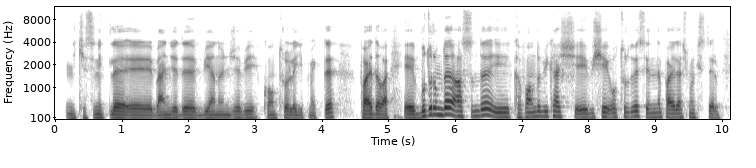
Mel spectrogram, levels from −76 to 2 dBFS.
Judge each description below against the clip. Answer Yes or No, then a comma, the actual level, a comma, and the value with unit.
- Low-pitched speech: Yes, low, 110 Hz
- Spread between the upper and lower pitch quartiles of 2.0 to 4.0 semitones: No, wide, 5.5 semitones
